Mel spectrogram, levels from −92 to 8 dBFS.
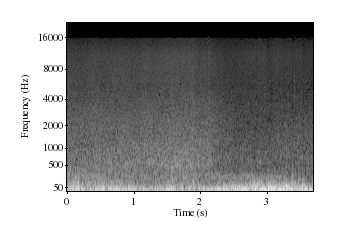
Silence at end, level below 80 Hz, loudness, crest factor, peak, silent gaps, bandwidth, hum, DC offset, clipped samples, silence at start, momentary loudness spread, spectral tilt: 0 s; -16 dBFS; -23 LUFS; 14 dB; 0 dBFS; none; 12 kHz; none; under 0.1%; under 0.1%; 0 s; 9 LU; -6 dB/octave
